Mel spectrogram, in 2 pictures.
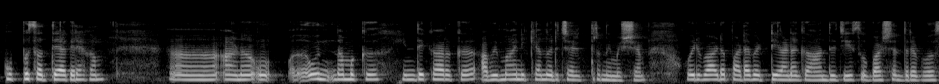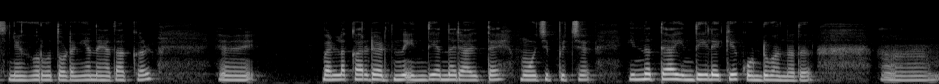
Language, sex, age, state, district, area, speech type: Malayalam, female, 18-30, Kerala, Wayanad, rural, spontaneous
